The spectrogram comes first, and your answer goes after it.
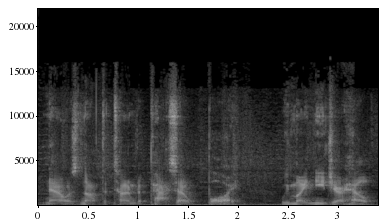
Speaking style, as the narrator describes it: he snaps

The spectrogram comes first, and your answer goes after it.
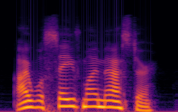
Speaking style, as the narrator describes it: he cried, his eyes blazing maniacally

